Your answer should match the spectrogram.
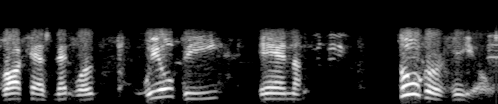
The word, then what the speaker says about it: Pflugerville: I want to remind you that the Open Mic Broadcast Network will be in Pflugerville, spelled with a P. That's right. Pflugerville, Texas, tomorrow night as the Lumen Eagles will play.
